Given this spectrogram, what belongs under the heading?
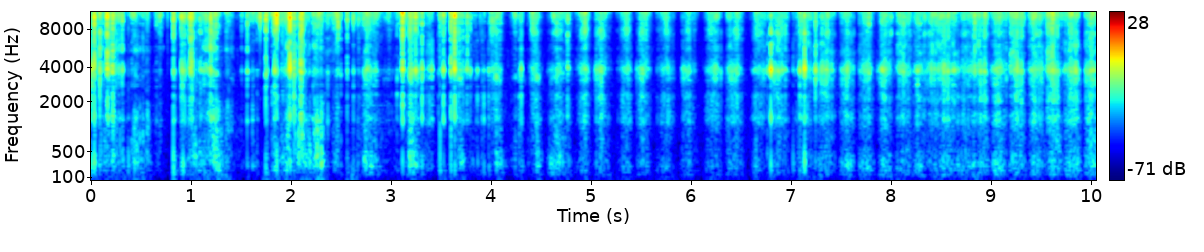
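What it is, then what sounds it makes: Woven bamboo bowl. Long nails scratch the woven underside of a small, hollow woven bamboo bowl held upside down. The result is a steady run of quick, dry, bright scratching strokes with a rough, rhythmic texture and little low end.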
